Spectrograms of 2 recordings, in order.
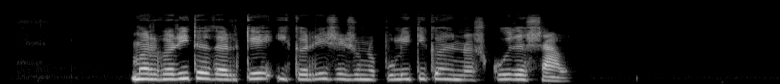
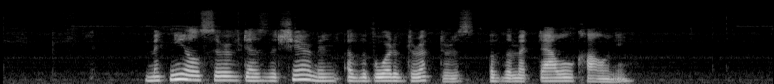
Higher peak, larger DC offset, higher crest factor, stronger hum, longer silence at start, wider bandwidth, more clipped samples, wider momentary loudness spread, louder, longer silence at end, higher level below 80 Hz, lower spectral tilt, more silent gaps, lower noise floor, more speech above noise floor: about the same, -4 dBFS vs -4 dBFS; neither; about the same, 20 dB vs 18 dB; neither; second, 1.3 s vs 1.45 s; second, 11 kHz vs 12.5 kHz; neither; second, 9 LU vs 12 LU; about the same, -21 LUFS vs -19 LUFS; first, 2.15 s vs 1.4 s; second, -76 dBFS vs -54 dBFS; second, -4 dB/octave vs -7.5 dB/octave; neither; first, -73 dBFS vs -55 dBFS; first, 53 dB vs 37 dB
